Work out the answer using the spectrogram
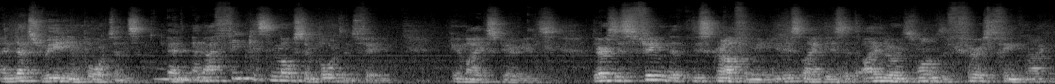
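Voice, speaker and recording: A man with a fairly high pitch and lively intonation talks at a moderate pace. Noticeable background noise and audible room echo come through. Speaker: mental health nurse. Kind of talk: workshop talk. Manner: calm; halting.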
